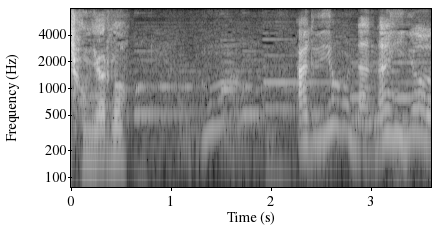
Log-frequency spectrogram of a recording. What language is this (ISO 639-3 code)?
jpn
